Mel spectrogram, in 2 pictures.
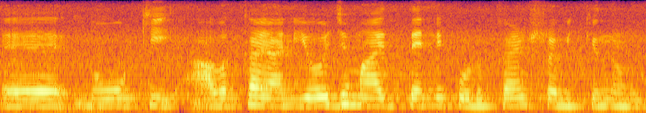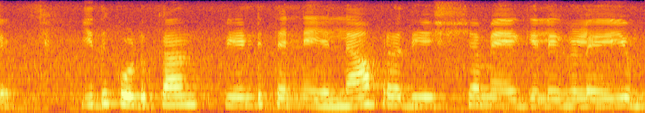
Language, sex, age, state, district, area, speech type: Malayalam, female, 18-30, Kerala, Malappuram, rural, spontaneous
